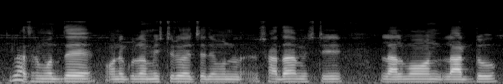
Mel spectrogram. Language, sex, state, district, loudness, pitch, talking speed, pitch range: Bengali, male, Tripura, West Tripura, -20 LUFS, 125 Hz, 120 wpm, 120-130 Hz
